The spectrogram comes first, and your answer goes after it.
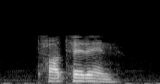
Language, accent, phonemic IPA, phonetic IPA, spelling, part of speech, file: Armenian, Eastern Armenian, /tʰɑtʰeˈɾen/, [tʰɑtʰeɾén], թաթերեն, noun, Hy-թաթերեն.ogg
- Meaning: Tat language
